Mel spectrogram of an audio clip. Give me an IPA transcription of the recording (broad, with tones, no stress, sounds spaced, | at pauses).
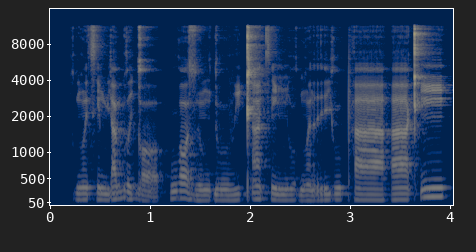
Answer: ɡʷ ĩ˨ s ĩ˨ m j a˦ ɡʷ iː˨ ɡ ɔ˨ | w ɔ˦˨ z ũ˨ ŋ ɗ uː˨ β i˦ kʼ ã˦ t͡s ĩ˨ ɲ uː˨ ɡʷ ã˨ r j uː˦ pʰ aː˦ | aː˨ kʼ ĩ˦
